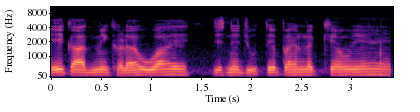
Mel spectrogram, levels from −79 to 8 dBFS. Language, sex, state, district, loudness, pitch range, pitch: Hindi, male, Uttar Pradesh, Lalitpur, -15 LUFS, 120-125 Hz, 120 Hz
